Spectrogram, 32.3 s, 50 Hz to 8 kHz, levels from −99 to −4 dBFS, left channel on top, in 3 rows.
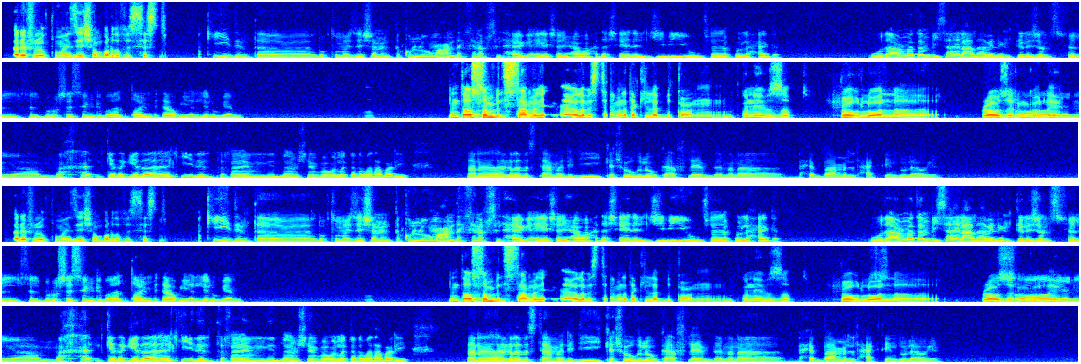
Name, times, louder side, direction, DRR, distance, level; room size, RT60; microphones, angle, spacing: voice 1, 0.1-1.5 15.2-18.7 19.2-20.1 20.6-21.4, left 3 dB, 45° left, 0.9 m, -31 dB
voice 2, 2.1-7.8 8.7-13.2 15.5-15.6 20.7-25.8 26.2-30.9, right 1 dB, 55° right, 7.0 m, -40 dB
head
